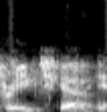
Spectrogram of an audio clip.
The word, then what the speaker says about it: Treitschke: Heinrich von Treitschke. – Treitschke, yeah.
